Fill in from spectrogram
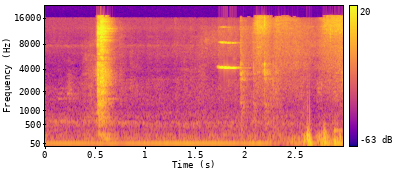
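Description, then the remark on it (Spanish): A door at a house is blown open by strong wind with a quick whoosh, followed by a faint squeak and a few low, rattling bumps against a steady background rumble; nobody speaks. “Hostia, se había visto la puerta.”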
